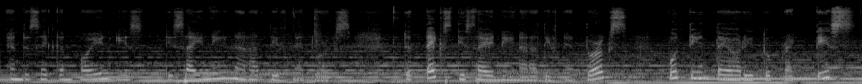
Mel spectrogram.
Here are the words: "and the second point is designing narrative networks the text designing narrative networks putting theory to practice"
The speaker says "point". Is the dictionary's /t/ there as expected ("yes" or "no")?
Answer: no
